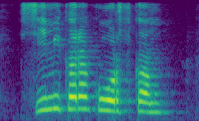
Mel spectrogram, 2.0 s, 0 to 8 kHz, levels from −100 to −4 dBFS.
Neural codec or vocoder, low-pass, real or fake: vocoder, 22.05 kHz, 80 mel bands, WaveNeXt; 7.2 kHz; fake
